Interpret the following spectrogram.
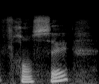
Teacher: you get this final S that you don't pronounce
